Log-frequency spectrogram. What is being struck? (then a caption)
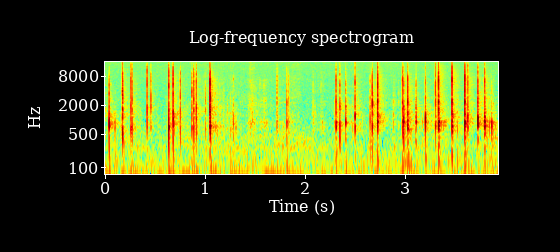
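Coated canvas pouch. Long nails tap and scratch the surface of a Louis Vuitton coated-canvas designer pouch. The result is a quick, uneven series of sharp, dry clicks with a bright ring, over a soft, steady scratching rasp between the taps.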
